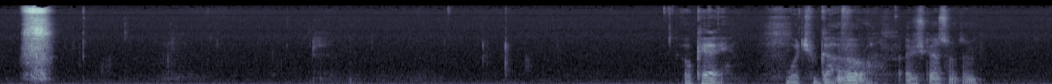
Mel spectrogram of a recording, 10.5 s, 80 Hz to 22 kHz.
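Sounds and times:
person sniffing: 0.2 - 0.6
speech: 6.9 - 9.9.

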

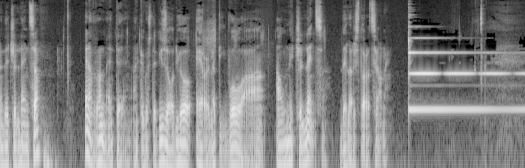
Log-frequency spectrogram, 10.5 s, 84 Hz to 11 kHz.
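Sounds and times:
speech: 0.0 - 1.0, 1.7 - 7.8
Tibetan singing bowl struck and ringing: 8.2 - 10.5.

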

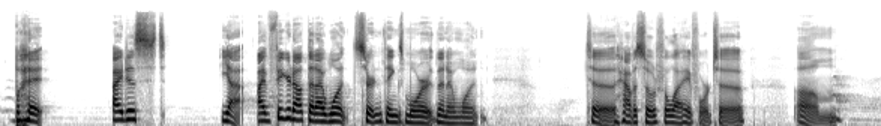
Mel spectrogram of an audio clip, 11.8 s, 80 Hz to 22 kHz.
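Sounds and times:
speech: 0.2 - 0.6, 1.5 - 2.3, 3.0 - 6.5, 7.8 - 10.0, 10.6 - 11.3
dog barking and whimpering: 11.0 - 11.7.

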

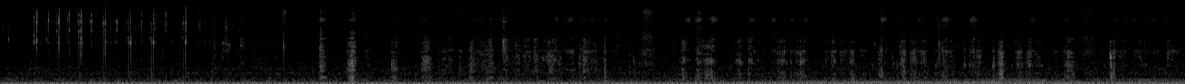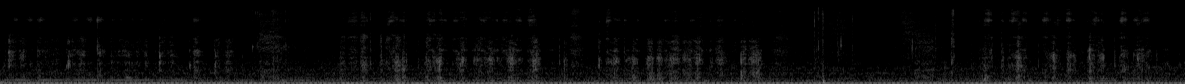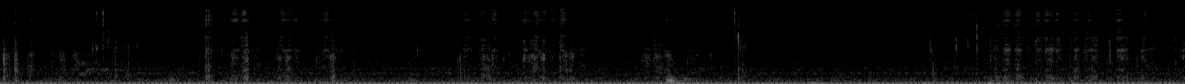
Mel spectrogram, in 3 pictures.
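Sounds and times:
faint low hum: 0.0 - 35.5
pen scratching and tapping on paper during fast note taking: 3.2 - 14.3, 15.2 - 19.5, 21.6 - 24.4, 25.8 - 27.1, 28.3 - 29.6, 33.6 - 35.5.

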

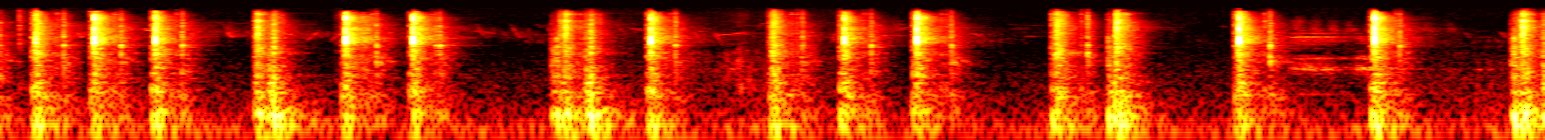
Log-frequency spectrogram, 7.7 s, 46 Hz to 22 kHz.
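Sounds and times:
manual typewriter typing: 0.0 - 7.7.

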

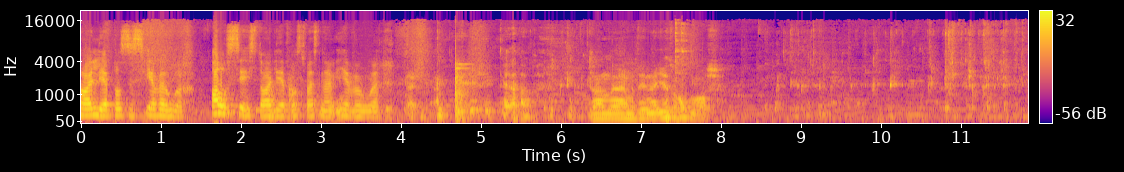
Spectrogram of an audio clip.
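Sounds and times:
speech: 0.0 - 8.0
laughter: 3.9 - 6.4
water pouring into a container for cooking: 5.1 - 11.8.

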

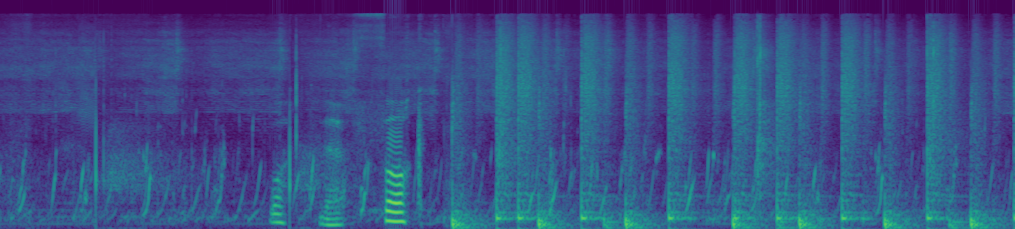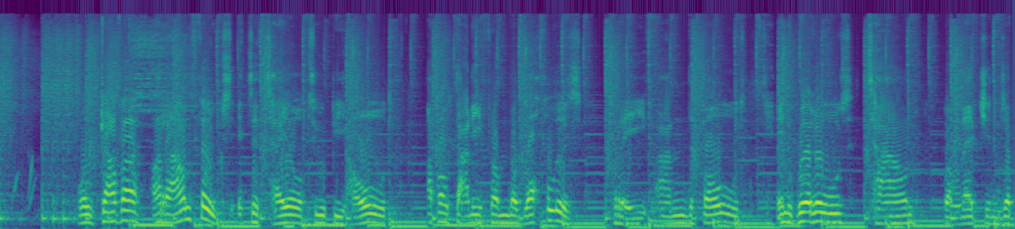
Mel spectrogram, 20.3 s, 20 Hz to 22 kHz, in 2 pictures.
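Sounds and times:
potion liquid bubbling and gurgling with pops and drips: 0.0 - 11.2
speech: 2.7 - 4.3, 11.0 - 20.3.

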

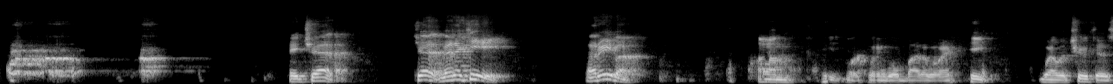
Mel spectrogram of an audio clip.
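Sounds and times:
dog howling and barking, wanting to go outside: 0.0 - 2.0
speech: 2.9 - 5.1, 5.8 - 6.4, 7.6 - 11.1.

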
